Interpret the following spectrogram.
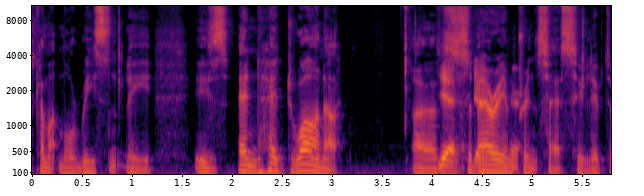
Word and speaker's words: Enheduanna: I should say I can remember how to pronounce her name from Cyndi Lauper, from Girls Just Gotta Have Fun. Just wanna. Enheduanna. That gives you the right kind of intonation, I feel.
